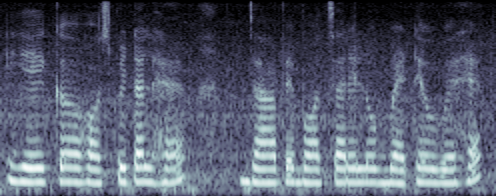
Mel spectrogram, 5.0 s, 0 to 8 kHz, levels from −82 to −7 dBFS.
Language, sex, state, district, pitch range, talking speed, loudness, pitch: Hindi, female, Gujarat, Valsad, 210-220 Hz, 145 wpm, -16 LUFS, 215 Hz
